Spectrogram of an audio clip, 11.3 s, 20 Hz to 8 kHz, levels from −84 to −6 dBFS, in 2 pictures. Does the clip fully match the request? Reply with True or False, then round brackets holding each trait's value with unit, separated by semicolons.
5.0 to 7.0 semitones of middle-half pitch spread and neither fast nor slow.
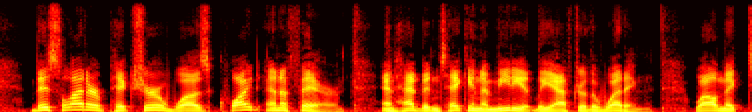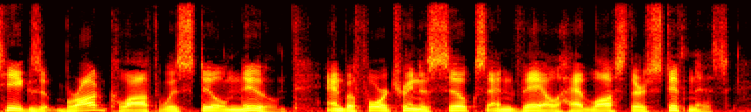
True (5.5 semitones; 165 wpm)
